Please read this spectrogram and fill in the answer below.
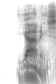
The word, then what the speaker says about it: Giannis: I was born in Greece. It's Greek for John. Giannis is his name. – Yeah. – And so, but the Americans pronounce this Giannis.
